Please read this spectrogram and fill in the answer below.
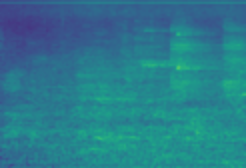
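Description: Crowd noise in an indoor basketball arena, growing louder, with a basketball bouncing on the hardwood court.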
